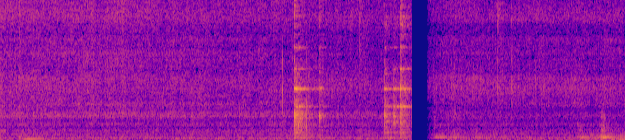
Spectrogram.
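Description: Bitter gourd fries in a pan with a steady, soft sizzle and hiss while being stirred, with a couple of sharp clinks of a utensil against the pan and a brief cut-out, close up and without talk.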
